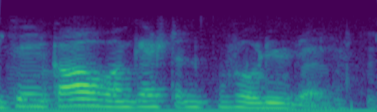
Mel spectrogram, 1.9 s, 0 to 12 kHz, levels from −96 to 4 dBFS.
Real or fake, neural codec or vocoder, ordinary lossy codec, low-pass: real; none; none; 7.2 kHz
